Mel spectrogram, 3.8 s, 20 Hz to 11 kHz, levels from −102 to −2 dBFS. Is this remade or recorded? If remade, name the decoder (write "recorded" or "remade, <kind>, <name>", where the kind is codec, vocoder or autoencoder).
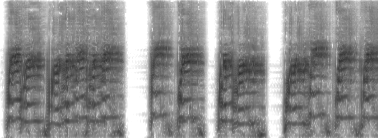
remade, vocoder, BigVGAN v2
